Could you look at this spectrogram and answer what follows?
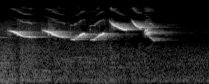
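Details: Yellow-bellied seedeater (papacapim peito amarelo) singing in the viviti style: a quick phrase of clear, sweeping whistled notes, some falling and some rising, ending in a higher slurred flourish, with little background noise.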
